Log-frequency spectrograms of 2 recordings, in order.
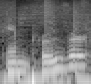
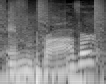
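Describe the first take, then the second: First: It sounds like improve with -er, stress second. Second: It sounds like improv with -er, stress first. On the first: He improves something. "if he's doing is improving something" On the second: He does improv. "or if he's doing improv"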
